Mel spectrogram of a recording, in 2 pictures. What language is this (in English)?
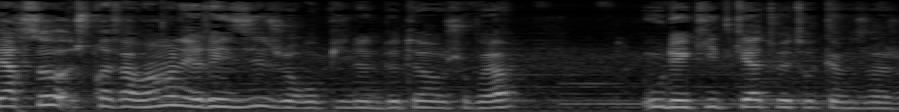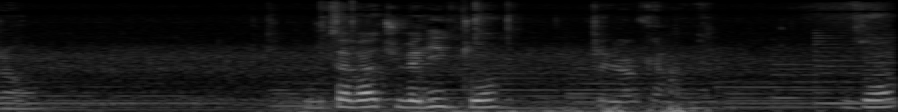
French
